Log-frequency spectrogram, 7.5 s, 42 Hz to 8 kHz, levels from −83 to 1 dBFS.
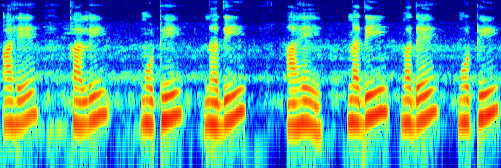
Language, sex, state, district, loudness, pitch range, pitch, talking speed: Marathi, female, Maharashtra, Mumbai Suburban, -16 LUFS, 170-230 Hz, 190 Hz, 65 wpm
